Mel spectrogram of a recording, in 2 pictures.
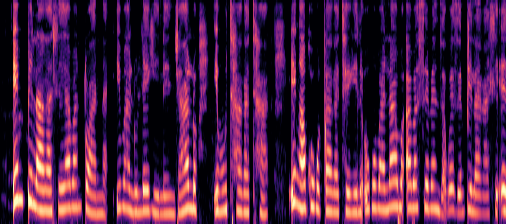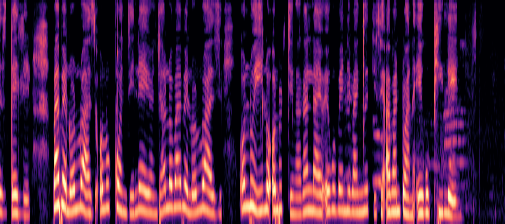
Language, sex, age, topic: North Ndebele, female, 25-35, health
